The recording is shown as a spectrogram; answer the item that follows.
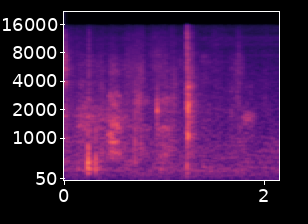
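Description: Pit bull puppies making small dog noises as they play, with one sharp click or knock a little past the middle.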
